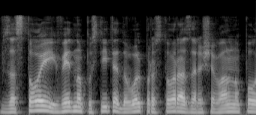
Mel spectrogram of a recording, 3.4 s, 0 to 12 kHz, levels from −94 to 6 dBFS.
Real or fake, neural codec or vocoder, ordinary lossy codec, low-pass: real; none; none; 7.2 kHz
